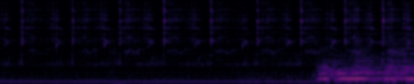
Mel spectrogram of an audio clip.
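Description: A spoon clinking against a cup as it stirs: light, regular clinks about three a second. Slow bowed-string music with cello comes in about three-quarters of the way through.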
